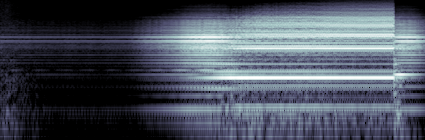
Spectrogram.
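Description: Electric guitar played through the Strymon Riverside overdrive pedal into a Fender Vibrolux amp, with the pedal's noise reduction turned up via the gain knob. After about a second of low-level quiet, one distorted chord swells in, is held, and is cut off abruptly at the very end.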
